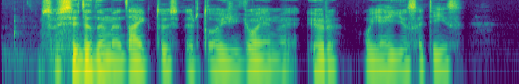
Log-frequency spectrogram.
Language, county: Lithuanian, Tauragė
